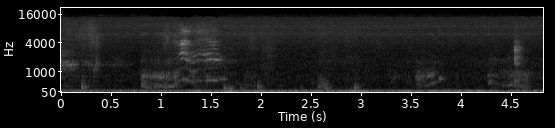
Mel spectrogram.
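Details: Drunk-seeming kittens home after being neutered, wobbly on pain meds and waiting for food indoors; a strong wavering meow in the middle, framed by softer short mews and thuds, steady background hum.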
